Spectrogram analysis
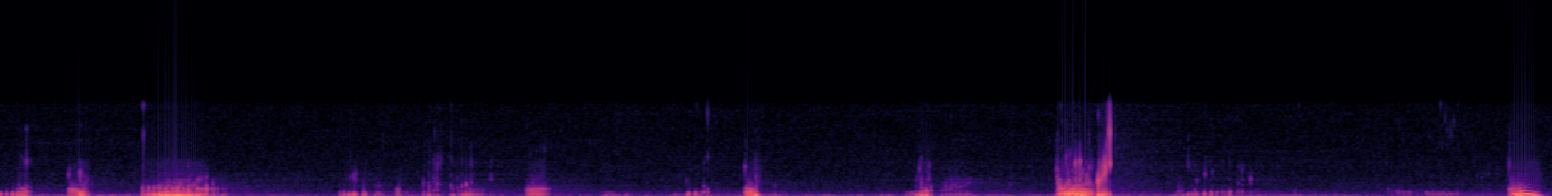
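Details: Hunger stomach growling (borborygmi): irregular low gurgles, rumbles and squeaky groans from the belly, described as loud and starving.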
